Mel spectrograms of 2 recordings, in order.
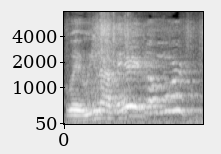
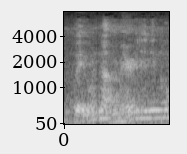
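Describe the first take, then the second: First: The voice sounds happy and excited. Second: The voice sounds concerned and disbelieving. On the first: The speaker seems glad not to be married. The speaker calls it wrong. "it sounded like you was excited to not be married no more" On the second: The speaker seems upset not to be married. The speaker calls it right. "I was like this"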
